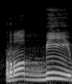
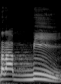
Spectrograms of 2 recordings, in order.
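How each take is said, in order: First: The first syllable has a heavy 'o' vowel. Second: The first syllable has a thin 'a' vowel. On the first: The speaker calls it right. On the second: The speaker calls it wrong. "bukan Rabbi"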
